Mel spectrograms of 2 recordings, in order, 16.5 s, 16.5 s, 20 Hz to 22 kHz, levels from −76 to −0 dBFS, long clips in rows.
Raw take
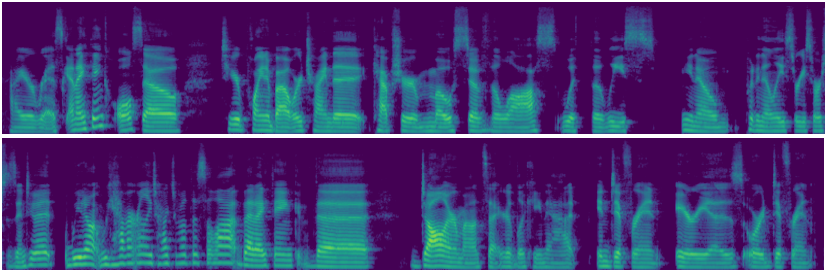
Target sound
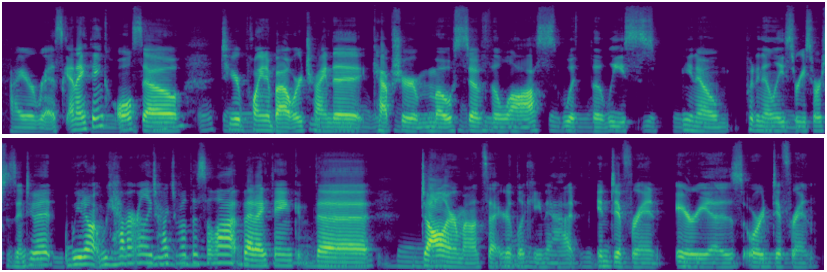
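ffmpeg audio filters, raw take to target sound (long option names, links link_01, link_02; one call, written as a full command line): ffmpeg -i in.wav -filter_complex "[0:a]highpass=130,acrossover=split=480[link_01][link_02];[link_01]aecho=1:1:803:0.531[link_03];[link_02]aeval=exprs='0.794*sin(PI/2*1.58*val(0)/0.794)':channel_layout=same[link_04];[link_03][link_04]amix=inputs=2:normalize=0,volume=-1dB" out.wav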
